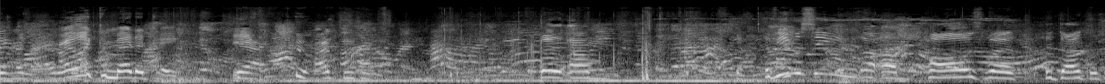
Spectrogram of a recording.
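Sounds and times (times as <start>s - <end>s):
children talking: 0.0s - 11.0s
steady low hum: 0.0s - 11.0s.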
